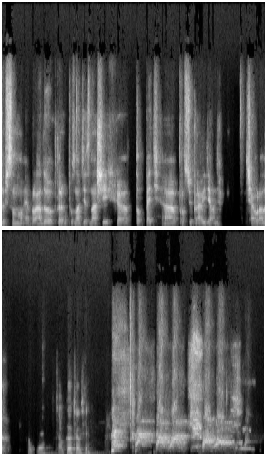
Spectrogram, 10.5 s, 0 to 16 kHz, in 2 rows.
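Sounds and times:
speech: 0.0s - 10.1s
dog barking with loud yappy barks: 7.6s - 10.3s.

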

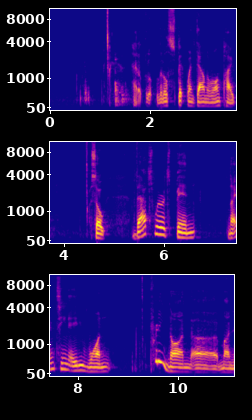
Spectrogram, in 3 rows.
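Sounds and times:
person sipping and swallowing water: 0.4s - 1.6s
speech: 1.7s - 3.9s, 4.6s - 8.7s, 9.7s - 11.1s.

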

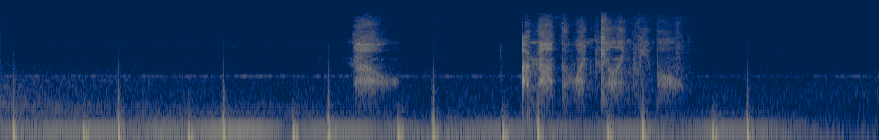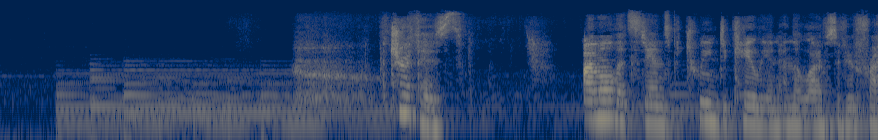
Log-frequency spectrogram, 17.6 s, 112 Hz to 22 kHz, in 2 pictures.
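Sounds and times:
heartbeat thumping: 0.0s - 7.8s
hushed whispers: 5.2s - 6.9s
speech: 13.0s - 13.4s, 14.7s - 17.5s.

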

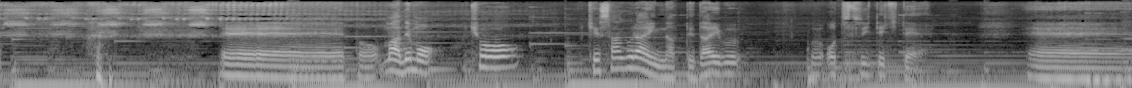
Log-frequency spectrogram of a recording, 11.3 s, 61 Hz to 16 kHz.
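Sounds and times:
cicadas buzzing in a dense chorus: 0.0s - 6.1s
laughter: 0.5s - 1.5s
speech: 1.0s - 1.2s, 2.2s - 7.5s, 8.1s - 9.4s, 10.3s - 11.3s.

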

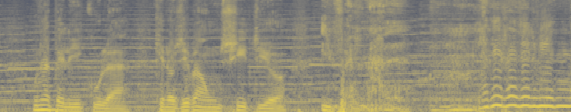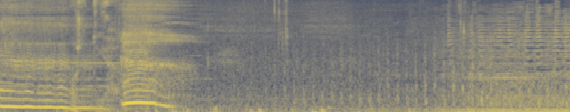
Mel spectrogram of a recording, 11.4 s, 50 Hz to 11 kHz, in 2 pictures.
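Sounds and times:
speech: 0.3s - 7.6s
helicopter rotor blades thumping: 7.6s - 11.4s.

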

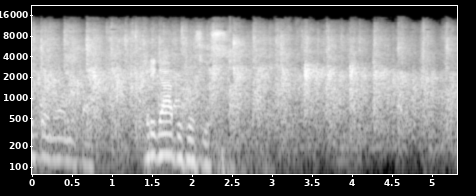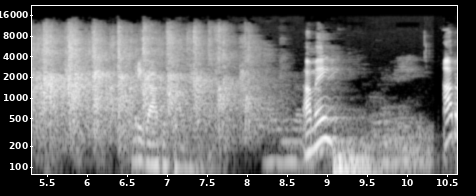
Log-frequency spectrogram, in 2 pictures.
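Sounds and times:
audience applauding: 0.0s - 8.2s
speech: 1.4s - 2.5s, 6.6s - 7.4s, 8.7s - 9.3s, 10.5s - 10.6s.

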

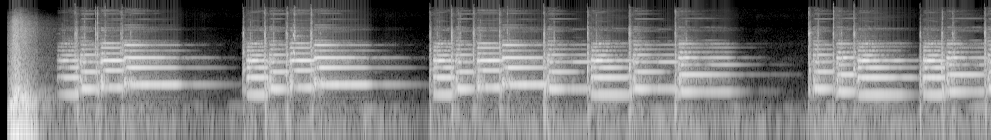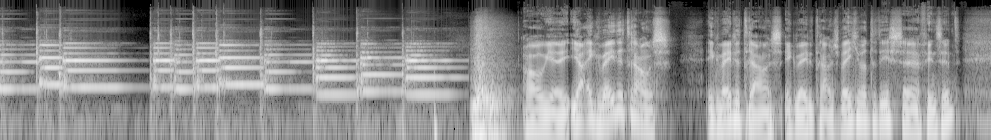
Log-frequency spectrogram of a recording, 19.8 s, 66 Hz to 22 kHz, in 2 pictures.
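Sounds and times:
cheap five-key toy piano playing a simple melody: 0.6s - 14.6s
speech: 15.2s - 19.8s.

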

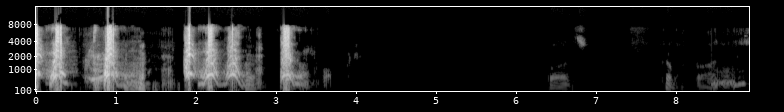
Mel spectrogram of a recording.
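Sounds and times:
dog barking sharply and agitatedly: 0.0s - 3.4s.

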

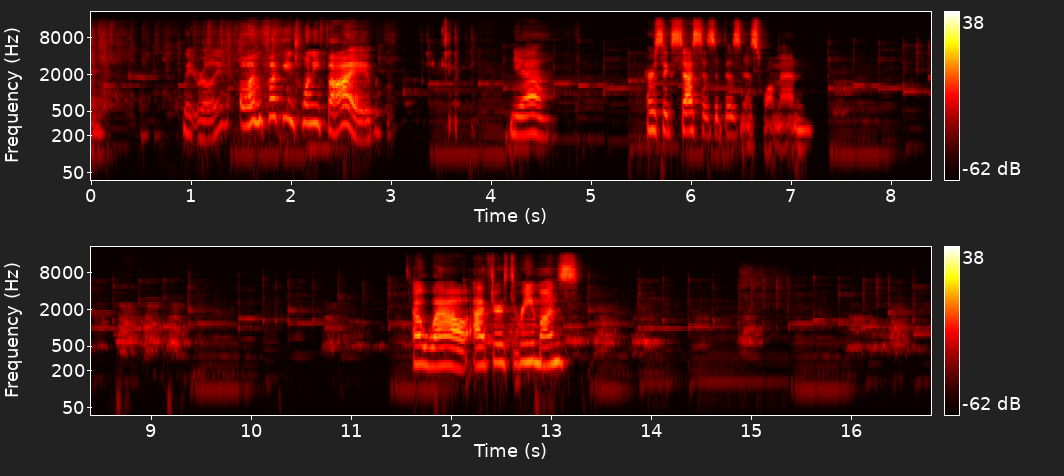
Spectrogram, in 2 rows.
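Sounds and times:
speech: 0.9s - 3.6s, 4.2s - 4.7s, 5.6s - 7.3s, 11.6s - 13.4s
dogs barking and yelping: 8.4s - 9.5s, 10.6s - 11.5s, 12.4s - 15.2s, 15.9s - 16.7s.

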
